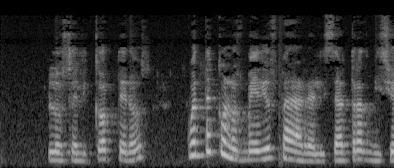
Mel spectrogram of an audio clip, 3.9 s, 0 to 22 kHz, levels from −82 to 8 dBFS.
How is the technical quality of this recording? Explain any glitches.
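No glitches can be heard: the speech comes through as a continuous signal with no dropouts, clicks, distortion or other interruptions at any point.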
